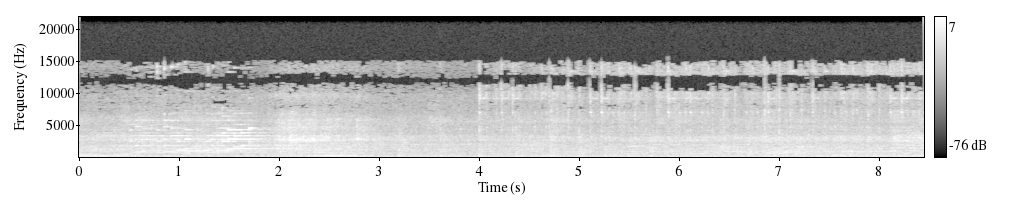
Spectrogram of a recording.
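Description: Dancing Drums Explosion slot machine playing its game music and sound effects, with a run of bright chimes in the first two seconds, over a steady casino-floor din.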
